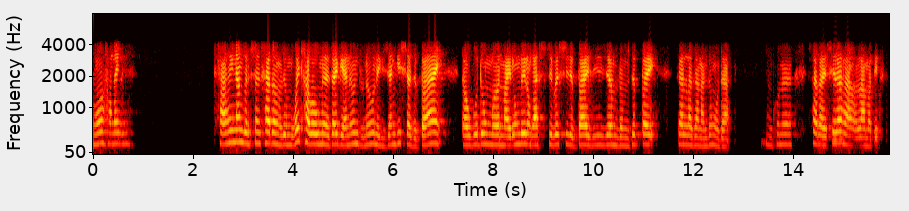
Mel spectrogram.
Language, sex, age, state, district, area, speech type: Bodo, female, 30-45, Assam, Kokrajhar, rural, conversation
